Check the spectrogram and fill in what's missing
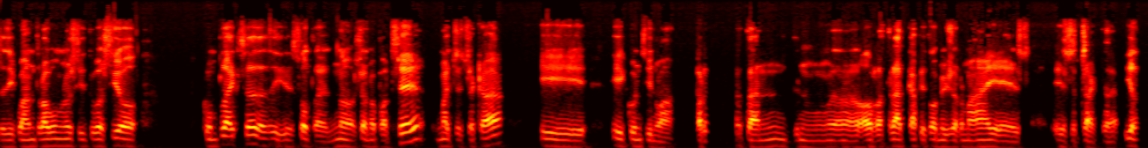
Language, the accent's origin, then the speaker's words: Catalan; Sabadell, Catalonia, Spain; born there; jo naixí a Sabadell, a l'Escola Pia.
